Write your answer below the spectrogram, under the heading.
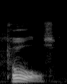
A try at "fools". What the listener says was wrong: Fools with an F. fools.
